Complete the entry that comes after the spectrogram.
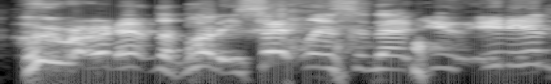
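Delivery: hammed-up angry rant; irate drummer. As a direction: demand an answer like a fed-up bandmate. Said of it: "sit there behind the drum kit and go".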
